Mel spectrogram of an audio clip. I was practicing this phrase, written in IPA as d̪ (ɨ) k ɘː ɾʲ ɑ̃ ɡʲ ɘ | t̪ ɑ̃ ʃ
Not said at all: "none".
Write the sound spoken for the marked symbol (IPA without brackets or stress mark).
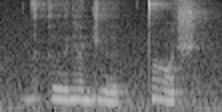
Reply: ɪ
